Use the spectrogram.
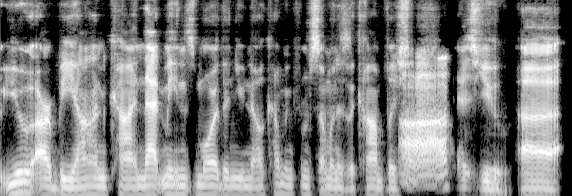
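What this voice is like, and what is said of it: Polished radio announcer voice. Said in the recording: “I love your radio voice.”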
